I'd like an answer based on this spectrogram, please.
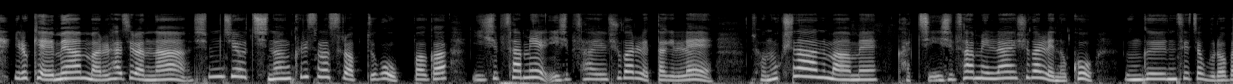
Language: Korean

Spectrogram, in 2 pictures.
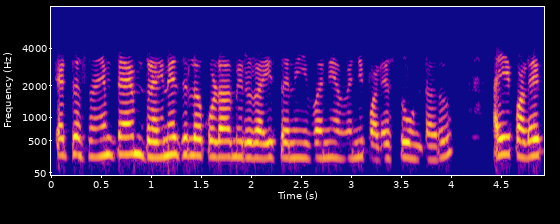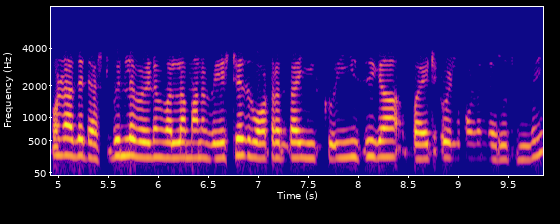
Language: Telugu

